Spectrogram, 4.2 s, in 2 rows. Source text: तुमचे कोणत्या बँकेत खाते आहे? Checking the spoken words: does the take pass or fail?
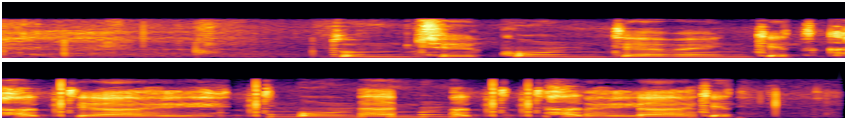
fail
